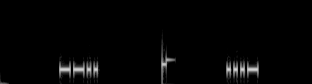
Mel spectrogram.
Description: Morse code, heard as a keyed tone, about 34 wpm, 700 Hz. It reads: Z V
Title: Single Letter-Number - Rapid-Fire 35wpm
